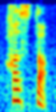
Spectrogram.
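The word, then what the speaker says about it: خستہ: In this case, Gol Hai is written but is not pronounced. For example, Khe, Seen, Te, Gol Hai, Khasta, crispy or fragile.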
